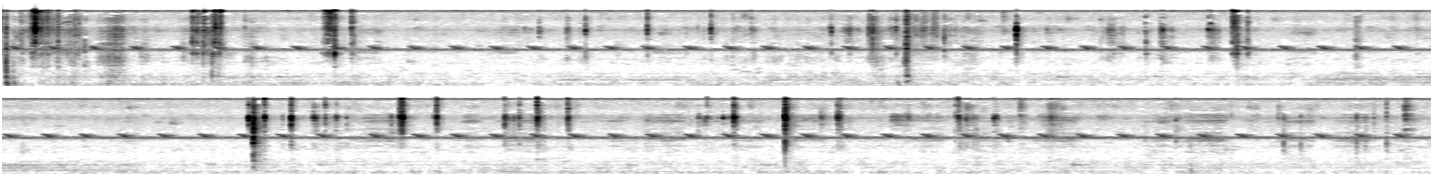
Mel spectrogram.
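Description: An insect chirping in a steady, even rhythm, with scattered sharp clicks and knocks from a mini grinder's keyless chuck being handled and twisted by hand.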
